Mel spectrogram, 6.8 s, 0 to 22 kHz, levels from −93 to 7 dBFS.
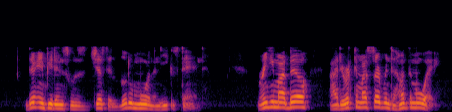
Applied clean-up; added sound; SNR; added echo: none; none; none; none.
